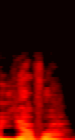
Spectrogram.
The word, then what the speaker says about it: Yahvah: Mais la vraie lecture de ce terme, c'est Yahva.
